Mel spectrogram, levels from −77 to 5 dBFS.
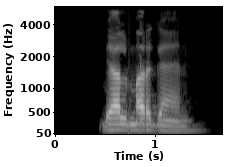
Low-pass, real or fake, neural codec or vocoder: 5.4 kHz; real; none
